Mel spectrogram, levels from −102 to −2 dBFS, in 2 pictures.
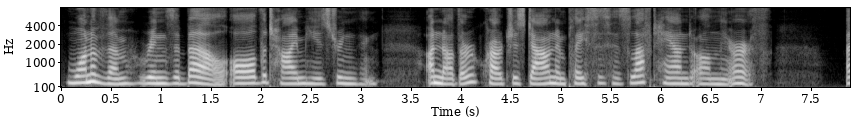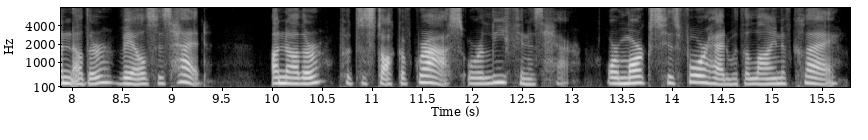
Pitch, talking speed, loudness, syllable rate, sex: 215 Hz, 180 wpm, -19 LUFS, 4.5 syllables/s, female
